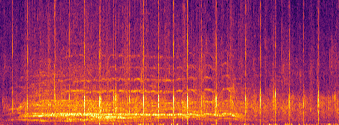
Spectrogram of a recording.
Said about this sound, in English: I thought I got a standing ovation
